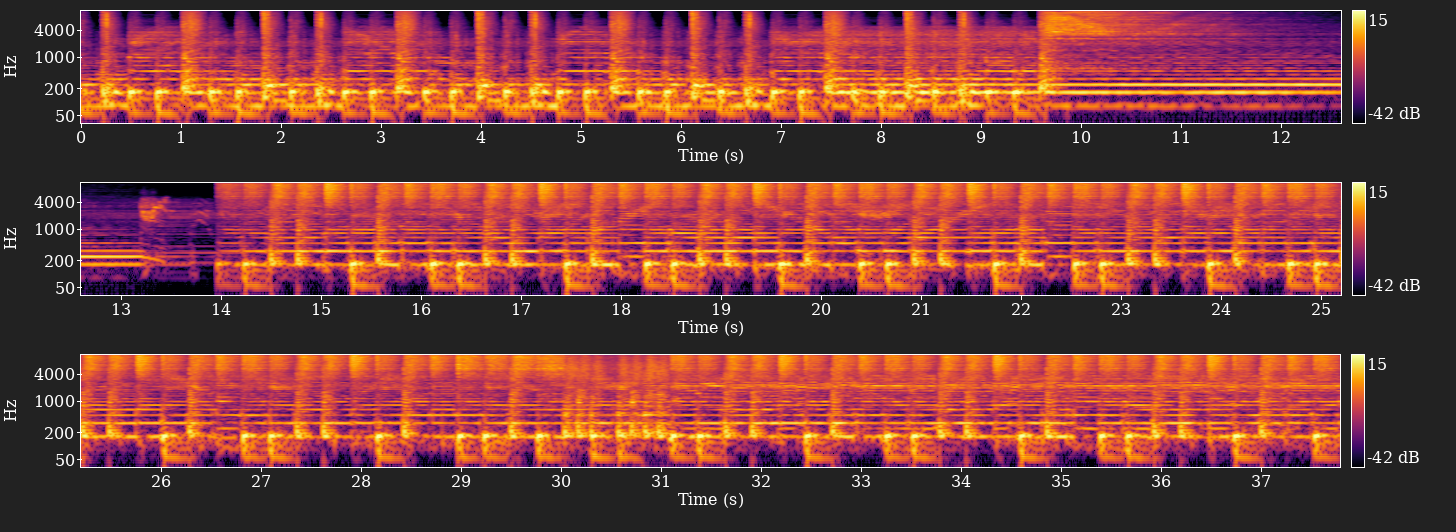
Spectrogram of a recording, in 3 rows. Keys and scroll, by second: 12.3 d, 17.6 Left, 17.7 Left, 17.9 Left, 24.8 super+z.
